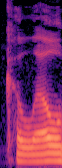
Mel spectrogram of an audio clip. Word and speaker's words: Khalil: And I'll go ahead and throw in the next one too, which is funny because he was named after Superman, but you don't say it like this. It is Khalil Mullings.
